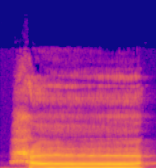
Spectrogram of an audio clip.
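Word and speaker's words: ح: হা হরফটি কিভাবে উচ্চারিত হবে? হা হরফটি উচ্চারিত হবে কন্ঠনালীর মধ্যখান হতে।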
